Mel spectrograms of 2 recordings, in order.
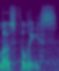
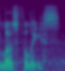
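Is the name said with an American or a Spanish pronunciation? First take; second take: Spanish; Spanish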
